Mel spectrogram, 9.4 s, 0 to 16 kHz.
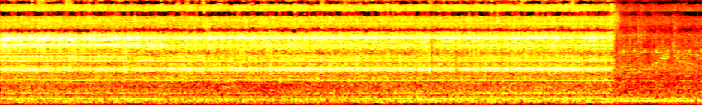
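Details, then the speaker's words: Ford F-150 Triton 5.4 FX4 idling after topping up power steering fluid (owner suspected low fluid caused the noise): steady even engine hum with no pump whine or groan; steering now quiet and normal. "Silenciosa agora. Sem nenhum barulho."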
